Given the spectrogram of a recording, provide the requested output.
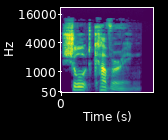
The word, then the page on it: short covering: British English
